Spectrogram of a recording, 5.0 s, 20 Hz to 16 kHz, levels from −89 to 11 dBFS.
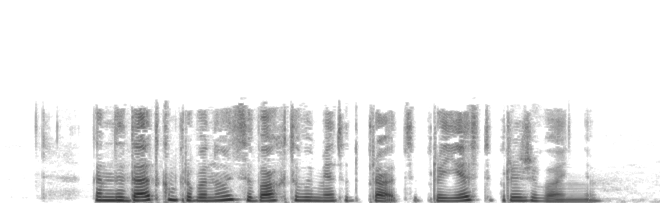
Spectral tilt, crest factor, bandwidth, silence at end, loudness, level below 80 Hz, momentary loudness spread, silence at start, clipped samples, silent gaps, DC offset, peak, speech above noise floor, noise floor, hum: -4 dB/octave; 20 dB; 8 kHz; 0.45 s; -20 LUFS; -64 dBFS; 12 LU; 0.7 s; under 0.1%; none; under 0.1%; -2 dBFS; 39 dB; -58 dBFS; none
